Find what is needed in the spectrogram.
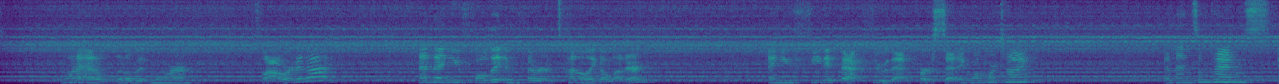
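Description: A woman talking over a steady, faint hum.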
